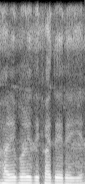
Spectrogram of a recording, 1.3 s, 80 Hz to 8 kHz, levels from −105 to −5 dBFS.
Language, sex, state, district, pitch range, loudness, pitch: Hindi, male, Bihar, Gaya, 125-130 Hz, -13 LUFS, 130 Hz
